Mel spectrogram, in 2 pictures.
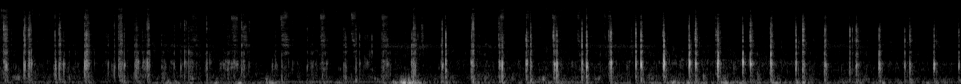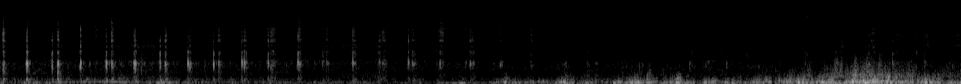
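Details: Standardbred gelding being ridden: a steady series of sharp hoof clops, close to two per second, fading slightly toward the end, where a low rumbling noise rises.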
